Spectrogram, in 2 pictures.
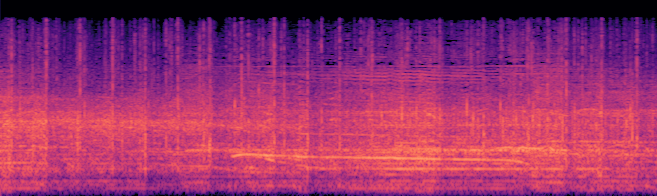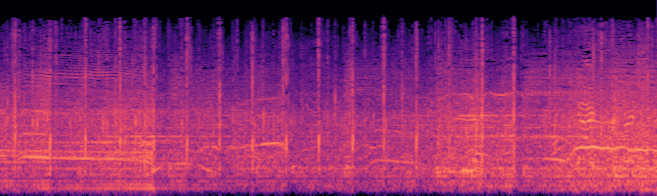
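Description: Crowd noise from spectators in a large stadium, with music playing and scattered cheering.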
